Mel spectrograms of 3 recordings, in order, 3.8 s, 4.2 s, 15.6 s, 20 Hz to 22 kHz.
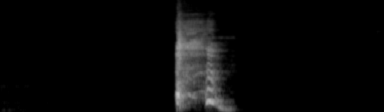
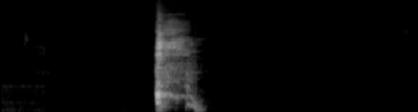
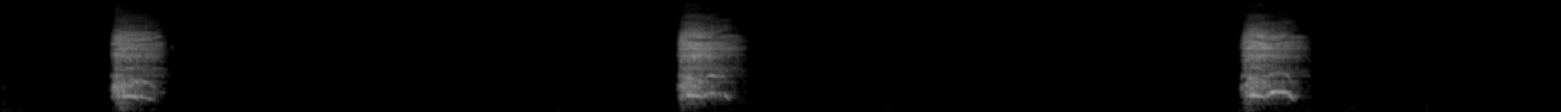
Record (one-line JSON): {"three_cough_length": "3.8 s", "three_cough_amplitude": 26256, "three_cough_signal_mean_std_ratio": 0.21, "cough_length": "4.2 s", "cough_amplitude": 31339, "cough_signal_mean_std_ratio": 0.17, "exhalation_length": "15.6 s", "exhalation_amplitude": 6894, "exhalation_signal_mean_std_ratio": 0.25, "survey_phase": "beta (2021-08-13 to 2022-03-07)", "age": "65+", "gender": "Female", "wearing_mask": "No", "symptom_none": true, "smoker_status": "Never smoked", "respiratory_condition_asthma": false, "respiratory_condition_other": false, "recruitment_source": "REACT", "submission_delay": "1 day", "covid_test_result": "Negative", "covid_test_method": "RT-qPCR", "influenza_a_test_result": "Negative", "influenza_b_test_result": "Negative"}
